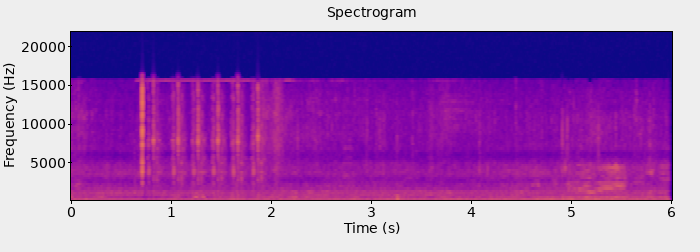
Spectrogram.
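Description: Distant shouts and chatter of football players across an open grass pitch, over a steady low outdoor rumble, with a few faint clicks about a second in.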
